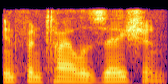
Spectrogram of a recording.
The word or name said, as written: infantilization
